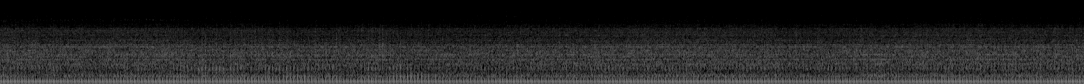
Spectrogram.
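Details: Hustler Raptor SD zero-turn mower after a seat switch fix and battery recharge (it had died when moved and bogged when the mower was engaged); it idles steadily and evenly with no stumbling, bogging or dying, a normal idle.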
